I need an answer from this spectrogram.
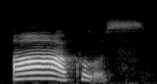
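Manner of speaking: "óculos" with Ó very loud and stretched; stressed tonic syllable. Shown as a demonstration. Teacher demonstrating proparoxítonas, "óculos" stressed loud on Ó. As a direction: hold and punch the Ó of "óculos". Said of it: "todas as sílabas tônicas possuem acento".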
